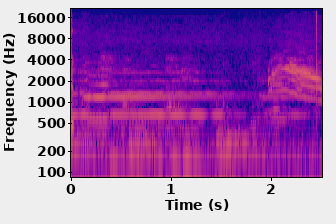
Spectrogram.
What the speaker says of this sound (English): The cat is hissing at me, Miss Rosaria.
